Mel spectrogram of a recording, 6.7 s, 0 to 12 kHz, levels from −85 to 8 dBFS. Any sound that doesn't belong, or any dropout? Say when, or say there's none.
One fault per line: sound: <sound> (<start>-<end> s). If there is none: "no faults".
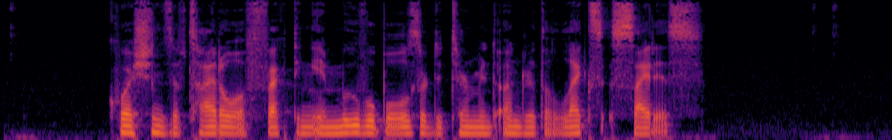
no faults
